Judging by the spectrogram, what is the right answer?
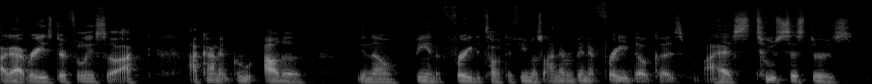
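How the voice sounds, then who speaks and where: A man speaks at a moderate pace. His voice is quiet. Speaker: advice vlogger. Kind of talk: casual monologue.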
